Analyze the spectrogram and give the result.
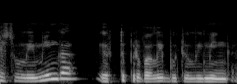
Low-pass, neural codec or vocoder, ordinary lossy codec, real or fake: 7.2 kHz; none; AAC, 64 kbps; real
